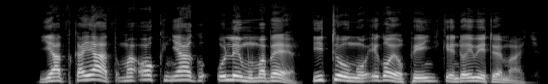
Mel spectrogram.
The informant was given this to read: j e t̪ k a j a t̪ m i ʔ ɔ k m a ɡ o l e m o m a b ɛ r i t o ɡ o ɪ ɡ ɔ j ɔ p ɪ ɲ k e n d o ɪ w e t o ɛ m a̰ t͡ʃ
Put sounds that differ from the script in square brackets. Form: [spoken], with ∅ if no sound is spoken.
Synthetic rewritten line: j [a] t̪ k a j a t̪ m [a] ʔ ɔ k [ɲ] a ɡ o l e m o m a b ɛ r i t o [ŋ] o ɪ ɡ ɔ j ɔ p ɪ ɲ k e n d o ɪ w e t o ɛ m a̰ t͡ʃ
